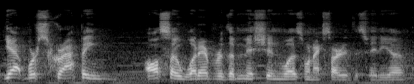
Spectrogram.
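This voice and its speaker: Casting: male gamer, mid-pitched, blunt and casual, commentating over light game music. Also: normal speed, bright, forceful tone. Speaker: let's-play gamer.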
